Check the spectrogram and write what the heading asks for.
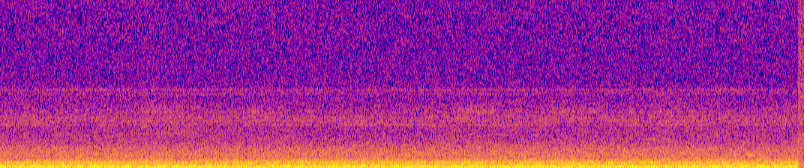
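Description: Steady low hum with faint hiss: background room tone, with no other sound.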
